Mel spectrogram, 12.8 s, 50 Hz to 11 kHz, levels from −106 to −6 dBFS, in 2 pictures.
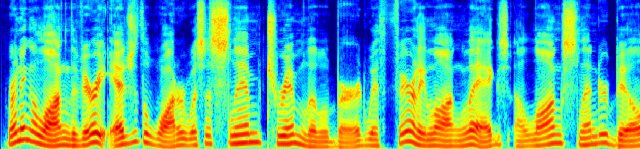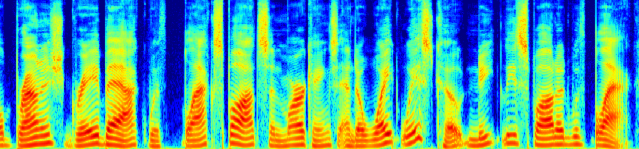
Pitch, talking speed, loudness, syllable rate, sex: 145 Hz, 180 wpm, -19 LUFS, 4.2 syllables/s, male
